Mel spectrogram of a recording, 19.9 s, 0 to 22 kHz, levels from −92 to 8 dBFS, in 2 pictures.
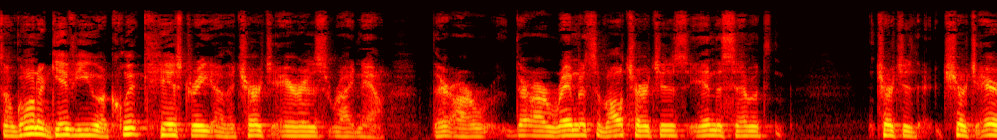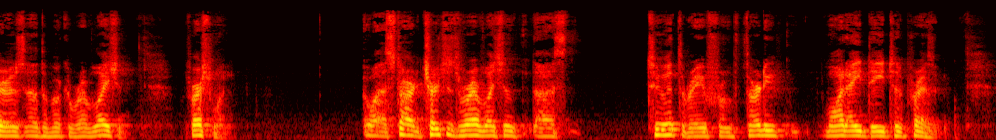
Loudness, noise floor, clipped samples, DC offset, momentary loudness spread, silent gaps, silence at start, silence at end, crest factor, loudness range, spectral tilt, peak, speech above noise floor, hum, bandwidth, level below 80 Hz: -27 LUFS; -71 dBFS; under 0.1%; under 0.1%; 12 LU; none; 0 s; 0.55 s; 18 dB; 4 LU; -6.5 dB/octave; -8 dBFS; 45 dB; none; 16 kHz; -66 dBFS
